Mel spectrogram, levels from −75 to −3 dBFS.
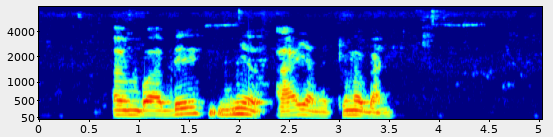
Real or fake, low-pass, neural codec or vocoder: real; 7.2 kHz; none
